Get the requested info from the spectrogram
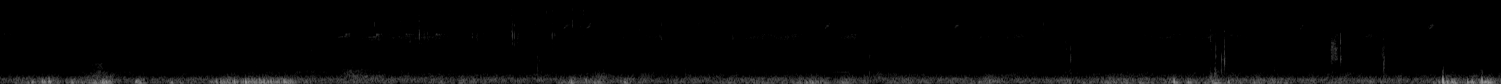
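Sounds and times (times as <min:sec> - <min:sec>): birds chirping: 0:03.0 - 0:14.6.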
